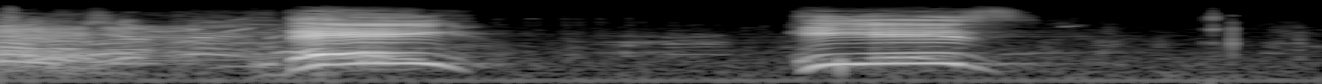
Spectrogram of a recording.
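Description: A man shouts out a toast.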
